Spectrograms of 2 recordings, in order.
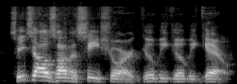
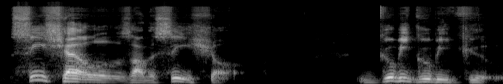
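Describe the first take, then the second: First: It is spoken in the speaker's normal accent. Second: It is spoken in a put-on British accent. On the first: It sounds less impressive. The speaker calls it wrong. "if you said it normal" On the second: It sounds elegant and persuasive. The speaker calls it right. "if it's a British like"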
